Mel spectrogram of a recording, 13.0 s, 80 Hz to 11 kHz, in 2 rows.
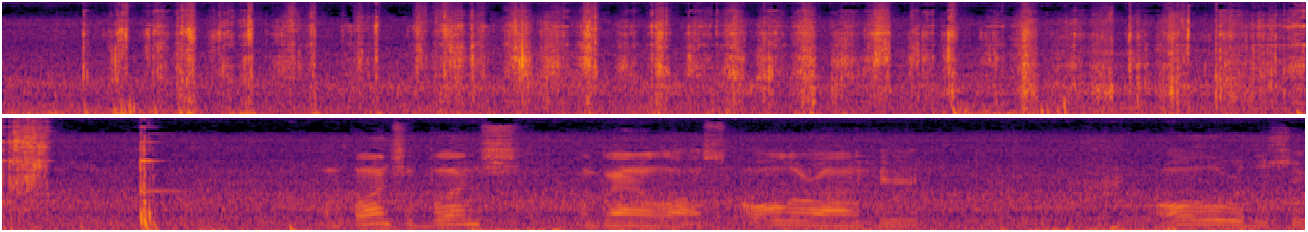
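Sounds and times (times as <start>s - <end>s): scraping on asphalt shingle: 0.4s - 7.4s.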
